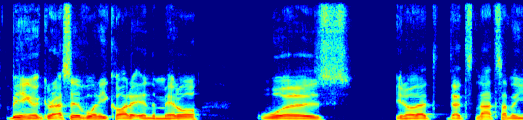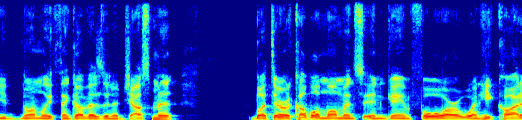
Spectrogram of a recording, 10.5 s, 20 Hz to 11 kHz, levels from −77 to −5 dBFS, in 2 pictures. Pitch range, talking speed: 95-115 Hz, 205 wpm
